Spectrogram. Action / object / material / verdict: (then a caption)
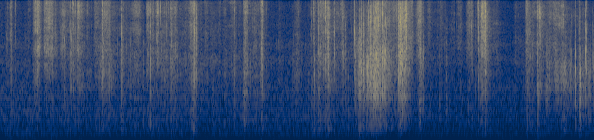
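scrape / paper catalogue pages / paper / none. Fingertips scrunch the dried, crinkled pages of an open rain-dried paper catalogue and flip the page edges. Bright, dry crinkles and crackles come in quick bursts, with a longer, louder crunching rustle in the middle before the lighter flicks resume.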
